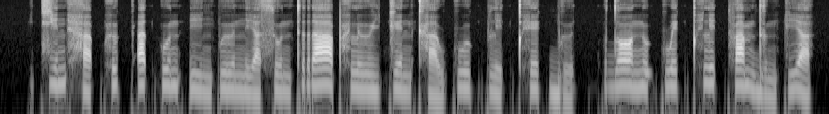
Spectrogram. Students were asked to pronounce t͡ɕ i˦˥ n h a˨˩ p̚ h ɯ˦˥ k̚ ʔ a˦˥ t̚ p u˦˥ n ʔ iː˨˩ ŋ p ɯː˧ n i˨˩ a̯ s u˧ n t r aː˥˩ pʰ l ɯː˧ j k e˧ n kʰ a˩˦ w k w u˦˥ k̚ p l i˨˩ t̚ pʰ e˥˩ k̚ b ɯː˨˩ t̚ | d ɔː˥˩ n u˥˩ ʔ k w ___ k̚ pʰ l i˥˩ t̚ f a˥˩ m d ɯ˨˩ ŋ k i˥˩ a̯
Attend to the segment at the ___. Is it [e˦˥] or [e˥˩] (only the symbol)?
e˥˩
